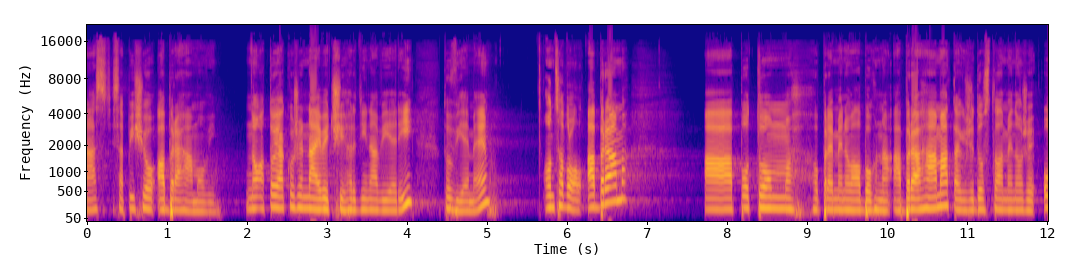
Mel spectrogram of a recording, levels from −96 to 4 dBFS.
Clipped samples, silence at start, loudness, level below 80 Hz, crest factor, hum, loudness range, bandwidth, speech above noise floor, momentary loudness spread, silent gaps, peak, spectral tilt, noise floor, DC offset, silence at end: under 0.1%; 0 s; -18 LUFS; -56 dBFS; 18 dB; none; 3 LU; 17.5 kHz; 43 dB; 11 LU; none; 0 dBFS; -4.5 dB/octave; -61 dBFS; under 0.1%; 0 s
